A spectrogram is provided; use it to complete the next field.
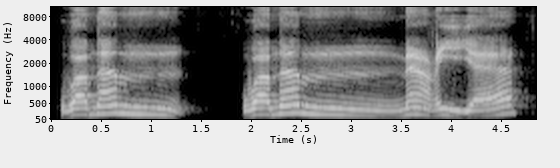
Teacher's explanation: Burada və mən mə'iyyədə nun hərfi mimə yetişir, idğam mə'al gunnə olur. Nun hərfi mimə çevrilir və burunda sıxılır.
